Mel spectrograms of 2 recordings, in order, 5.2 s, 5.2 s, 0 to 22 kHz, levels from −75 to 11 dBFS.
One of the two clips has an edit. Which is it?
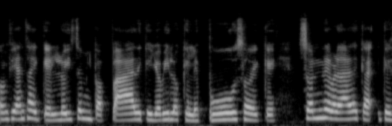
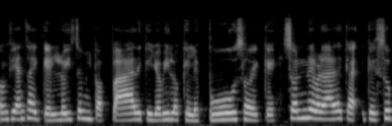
second; 1 cut; at 3.7 s

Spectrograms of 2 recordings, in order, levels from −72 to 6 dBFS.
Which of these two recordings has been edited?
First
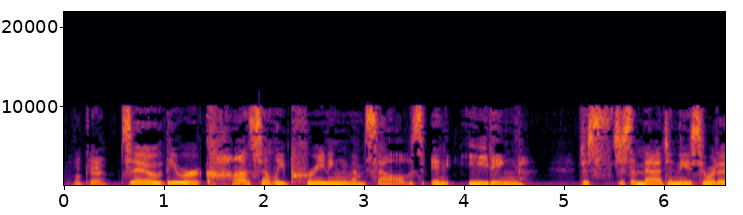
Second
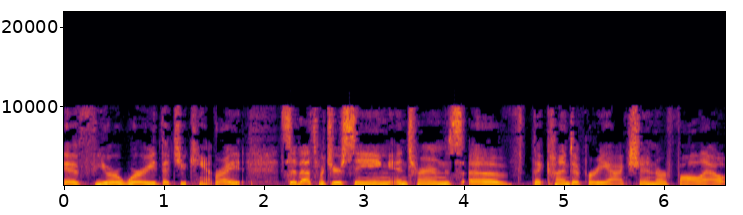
second; 1 cut; at 1.5 s

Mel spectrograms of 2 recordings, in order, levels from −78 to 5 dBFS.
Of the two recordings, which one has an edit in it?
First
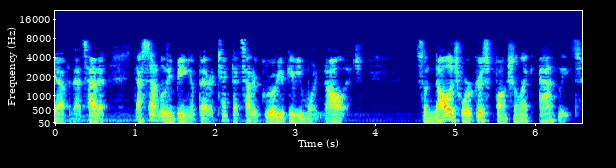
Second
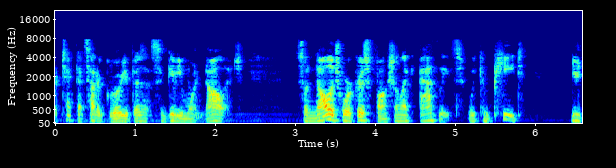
first; 1 cut; at 2.9 s

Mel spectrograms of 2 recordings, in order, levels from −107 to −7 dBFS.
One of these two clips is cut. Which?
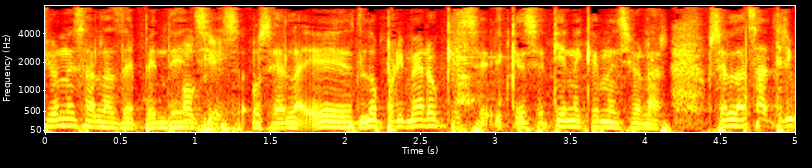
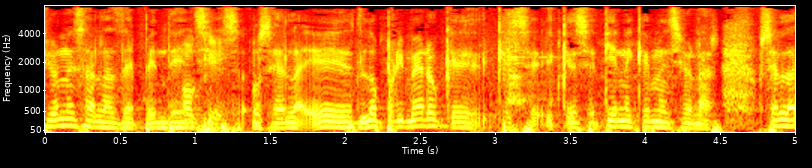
first; 1 cut; at 2.7 s

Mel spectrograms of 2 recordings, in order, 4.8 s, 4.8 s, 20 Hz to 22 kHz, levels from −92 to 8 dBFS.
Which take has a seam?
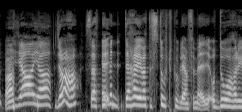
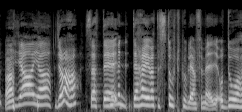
first; 1 cut; at 2.0 s

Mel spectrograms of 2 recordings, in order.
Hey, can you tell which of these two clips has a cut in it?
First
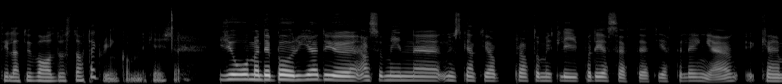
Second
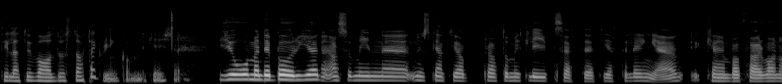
second; 2 cuts; at 3.2 s, 5.5 s

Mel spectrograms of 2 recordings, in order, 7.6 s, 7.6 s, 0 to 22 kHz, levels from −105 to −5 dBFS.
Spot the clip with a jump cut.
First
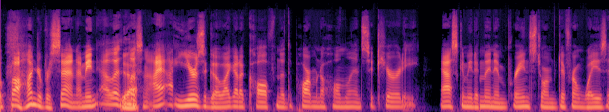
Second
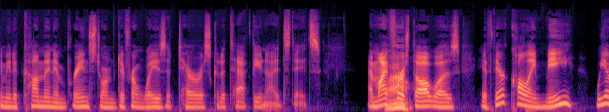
first; 3 cuts; at 2.1 s, 5.3 s, 6.0 s

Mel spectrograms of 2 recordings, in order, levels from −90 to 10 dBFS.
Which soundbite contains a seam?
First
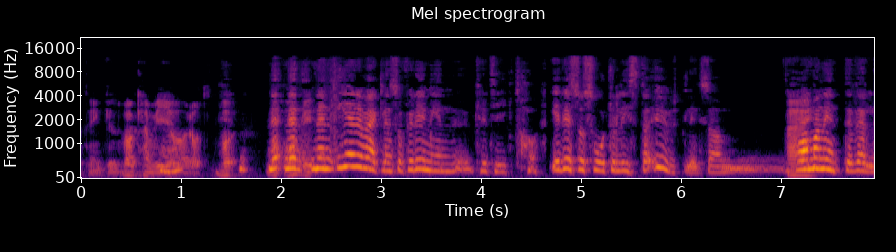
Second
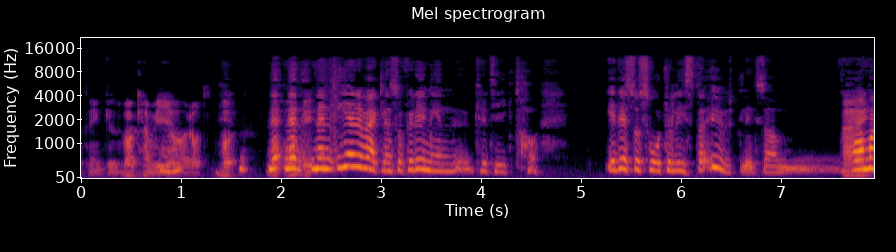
first; 1 cut; at 4.6 s

